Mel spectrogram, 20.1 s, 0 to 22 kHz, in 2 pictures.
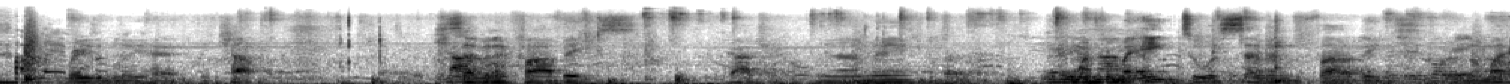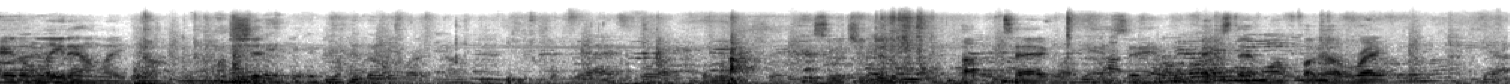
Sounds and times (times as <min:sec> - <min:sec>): Music: 0:01.8 - 0:20.1.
